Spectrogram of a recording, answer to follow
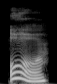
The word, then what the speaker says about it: ㅗ: When you say or, your jaw and lips move downward.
